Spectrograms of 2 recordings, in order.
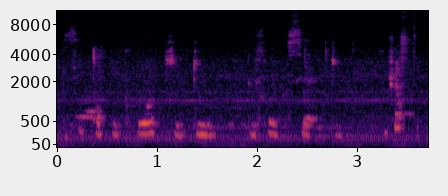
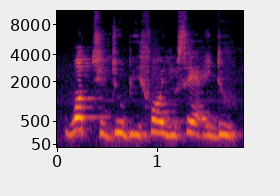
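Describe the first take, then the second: First: Musing to self. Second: Said in the usual way. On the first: Real, not acted. Vlogger noting a topic idea for herself, musing quietly. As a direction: think aloud under your breath.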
